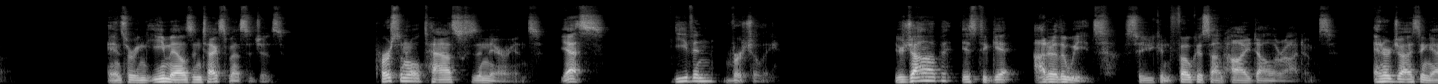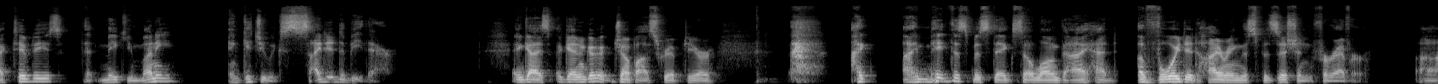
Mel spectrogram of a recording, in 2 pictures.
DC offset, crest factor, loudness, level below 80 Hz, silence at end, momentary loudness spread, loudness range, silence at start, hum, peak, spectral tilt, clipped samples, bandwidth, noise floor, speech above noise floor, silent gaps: under 0.1%; 18 dB; -21 LUFS; -66 dBFS; 0 s; 15 LU; 5 LU; 1.1 s; none; -4 dBFS; -4.5 dB/octave; under 0.1%; 17 kHz; -77 dBFS; 56 dB; none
